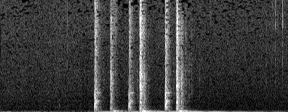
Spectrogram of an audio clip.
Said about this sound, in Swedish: Men man tittar inte på väggen man knackar på, man tittar liksom uppåt. Som att det är liksom själva känslan i knacket som avgör vad det är. Det är som att ljudet inte spelar någon roll. Och så knackar de en gång till.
